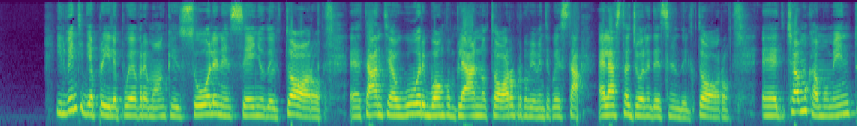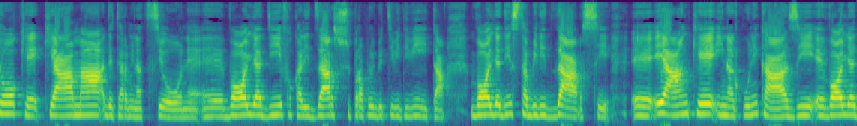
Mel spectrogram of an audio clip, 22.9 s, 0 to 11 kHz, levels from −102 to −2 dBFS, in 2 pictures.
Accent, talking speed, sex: native, 150 wpm, female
